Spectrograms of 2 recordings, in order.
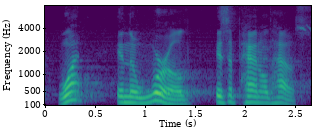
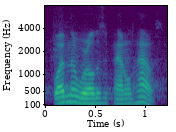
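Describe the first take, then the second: First: Said in the usual way. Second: Fast audience echo. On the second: Shown as a demonstration. Congregation rattling off the question quickly. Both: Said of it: "Say yes".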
